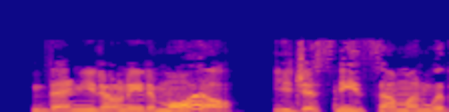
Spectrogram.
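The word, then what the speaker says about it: mohel: Moil, which is spelled M-O-H-E-L, is really a Yiddish word which has come into common usage in English.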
